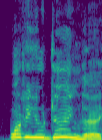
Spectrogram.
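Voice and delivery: put-on a curious boy calling out; little prince. Prince voiced.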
